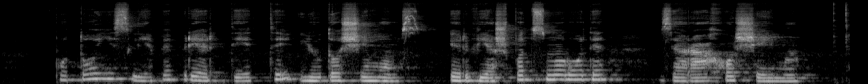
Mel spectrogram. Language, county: Lithuanian, Panevėžys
